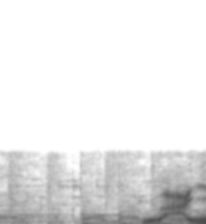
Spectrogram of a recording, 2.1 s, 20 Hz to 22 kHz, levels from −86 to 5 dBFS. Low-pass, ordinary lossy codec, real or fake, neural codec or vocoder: 7.2 kHz; none; fake; codec, 16 kHz, 16 kbps, FreqCodec, smaller model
